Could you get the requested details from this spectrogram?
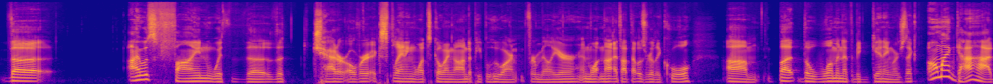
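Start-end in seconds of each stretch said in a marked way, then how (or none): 11.5-12.4 put-on gushing, high Californian Valley Girl voice. Imitate the woman at the beginning whose voice you couldn't stand, in a valley girl voice. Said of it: "like the Valley Girl sort of".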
